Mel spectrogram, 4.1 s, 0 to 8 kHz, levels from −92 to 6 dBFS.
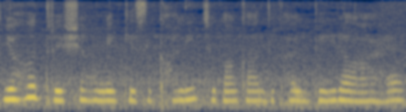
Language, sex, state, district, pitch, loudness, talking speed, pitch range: Hindi, female, Punjab, Fazilka, 215 Hz, -17 LUFS, 160 wpm, 210-225 Hz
